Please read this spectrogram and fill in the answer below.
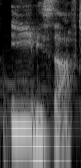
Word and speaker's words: Ubisoft: how do you how do you even say Ubisoft and it's like it's pronounce Eevee soft and then he goes ugh the French that's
